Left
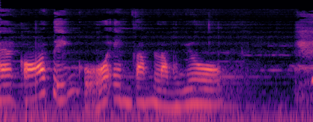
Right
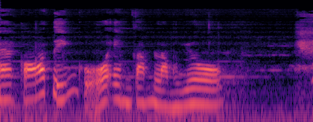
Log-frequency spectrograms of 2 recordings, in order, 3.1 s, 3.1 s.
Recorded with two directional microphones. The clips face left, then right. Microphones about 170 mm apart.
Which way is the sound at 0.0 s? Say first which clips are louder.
Right 2 dB; 25° right (ahead or behind).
